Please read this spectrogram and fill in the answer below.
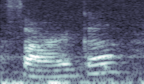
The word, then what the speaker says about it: Sarika: So, Sarika.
